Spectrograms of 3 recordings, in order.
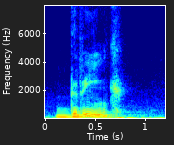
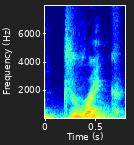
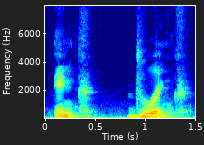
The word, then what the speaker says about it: drink: jest i to tutaj zamiast polskie słowo drink to to jest drink i też widzisz że to ry to nie jest takie Nie robimy tego to nie jest Nie to jest dźwięk drink i drink po prostu znaczy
